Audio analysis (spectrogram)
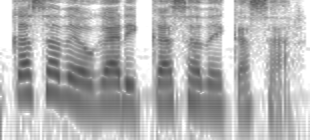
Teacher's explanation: la Z y la C suaves suenan exactamente igual que una S. Lo que provoca que palabras como casa de hogar y casa de cazar sean fonéticamente idénticas. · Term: ceseo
